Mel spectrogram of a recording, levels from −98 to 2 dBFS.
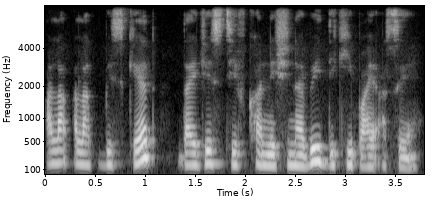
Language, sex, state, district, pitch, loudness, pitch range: Nagamese, female, Nagaland, Dimapur, 165 Hz, -19 LUFS, 150-175 Hz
